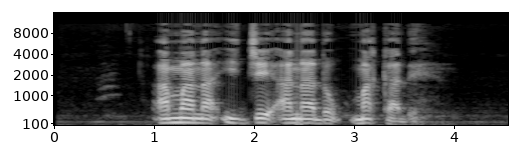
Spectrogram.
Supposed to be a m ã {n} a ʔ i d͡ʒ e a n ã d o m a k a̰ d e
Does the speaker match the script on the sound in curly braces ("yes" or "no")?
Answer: yes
